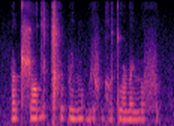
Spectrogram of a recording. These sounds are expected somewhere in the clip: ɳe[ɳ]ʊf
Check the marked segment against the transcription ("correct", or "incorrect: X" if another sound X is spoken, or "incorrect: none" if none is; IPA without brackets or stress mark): incorrect: ŋ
